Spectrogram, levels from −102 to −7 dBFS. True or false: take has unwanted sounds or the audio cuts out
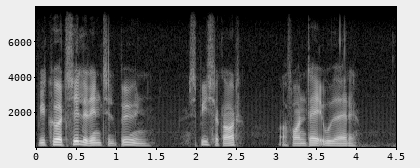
false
